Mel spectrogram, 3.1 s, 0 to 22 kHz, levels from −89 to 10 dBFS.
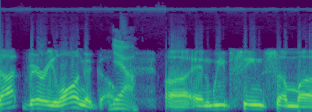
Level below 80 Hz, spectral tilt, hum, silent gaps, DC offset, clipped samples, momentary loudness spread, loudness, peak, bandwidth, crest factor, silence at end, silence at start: -56 dBFS; -6.5 dB/octave; none; none; under 0.1%; under 0.1%; 6 LU; -15 LUFS; -4 dBFS; 17 kHz; 10 dB; 0 s; 0 s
